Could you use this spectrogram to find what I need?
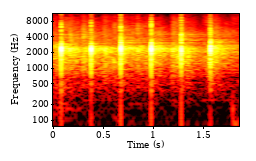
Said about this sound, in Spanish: Bueno, un pues fuerte eh, abrazo y un, fuerte aplauso,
